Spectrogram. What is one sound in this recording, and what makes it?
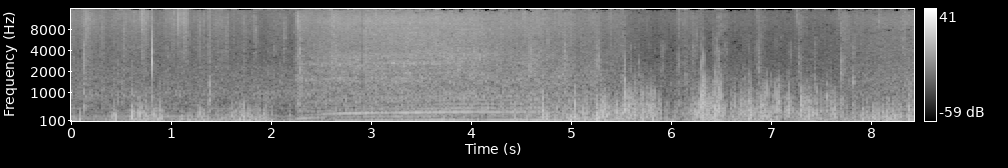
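Quick footsteps slap on pavement as a young man runs.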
